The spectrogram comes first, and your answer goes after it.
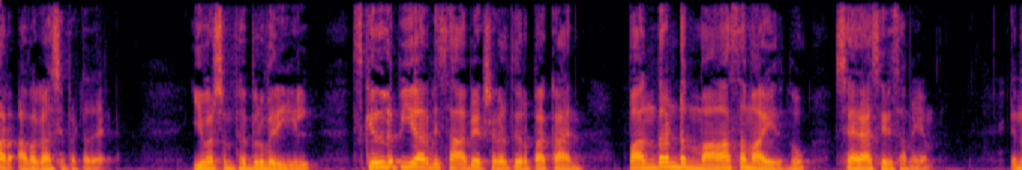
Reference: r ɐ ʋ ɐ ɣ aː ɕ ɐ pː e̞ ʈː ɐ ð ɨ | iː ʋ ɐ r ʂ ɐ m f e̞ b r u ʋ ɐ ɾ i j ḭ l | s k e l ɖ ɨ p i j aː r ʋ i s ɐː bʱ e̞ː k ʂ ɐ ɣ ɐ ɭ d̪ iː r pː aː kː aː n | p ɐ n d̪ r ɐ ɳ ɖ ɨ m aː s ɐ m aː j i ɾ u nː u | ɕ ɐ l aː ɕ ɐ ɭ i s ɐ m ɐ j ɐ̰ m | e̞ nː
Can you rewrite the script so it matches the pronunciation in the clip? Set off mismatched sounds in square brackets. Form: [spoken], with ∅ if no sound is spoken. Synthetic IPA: r ɐ ʋ ɐ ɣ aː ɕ ɐ pː e̞ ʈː ɐ ð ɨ | iː ʋ ɐ r ʂ ɐ m f e̞ b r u ʋ ɐ ɾ i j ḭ l | s k [i] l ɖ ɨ p i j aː r ʋ i s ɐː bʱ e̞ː k ʂ ɐ ɣ ɐ ɭ [t̪] iː r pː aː kː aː n | p ɐ n d̪ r ɐ ɳ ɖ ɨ m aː s ɐ m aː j i ɾ u nː u | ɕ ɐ [ɾ] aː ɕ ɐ [ɾ] i s ɐ m ɐ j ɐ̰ m | e̞ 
